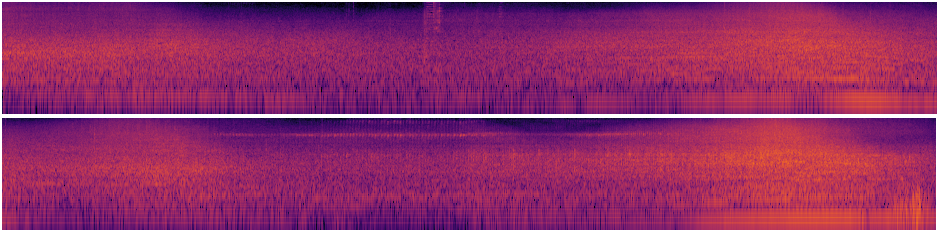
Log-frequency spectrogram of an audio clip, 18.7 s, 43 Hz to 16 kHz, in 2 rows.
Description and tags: traffic outside car
Outside, cars passing by.
Recorded with Edirol R-1 & Sennheiser ME66.
car, city, town, traffic, cars, field-recording, passing-by, outside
